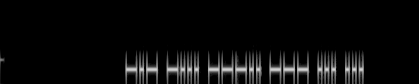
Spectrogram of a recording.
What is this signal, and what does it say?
Morse code, heard as a keyed tone, about 34 wpm, 700 Hz. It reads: KB8OSS
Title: USA Call Signs 35wpm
